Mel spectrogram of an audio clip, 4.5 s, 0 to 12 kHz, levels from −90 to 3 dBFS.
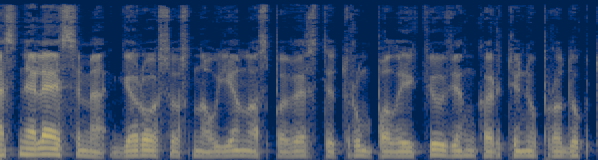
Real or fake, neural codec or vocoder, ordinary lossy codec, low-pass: real; none; MP3, 48 kbps; 10.8 kHz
